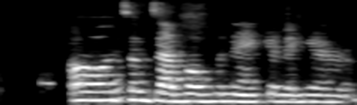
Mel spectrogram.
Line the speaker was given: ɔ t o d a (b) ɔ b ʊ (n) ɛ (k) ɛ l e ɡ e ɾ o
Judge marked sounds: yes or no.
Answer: yes, yes, yes

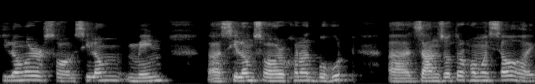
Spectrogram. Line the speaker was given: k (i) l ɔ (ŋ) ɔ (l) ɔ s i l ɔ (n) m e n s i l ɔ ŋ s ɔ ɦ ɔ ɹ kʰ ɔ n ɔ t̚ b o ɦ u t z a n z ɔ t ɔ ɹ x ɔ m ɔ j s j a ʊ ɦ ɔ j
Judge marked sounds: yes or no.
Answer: yes, yes, no, no

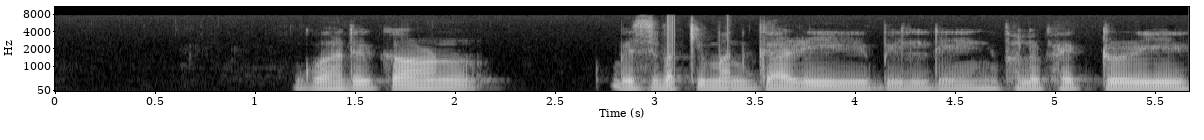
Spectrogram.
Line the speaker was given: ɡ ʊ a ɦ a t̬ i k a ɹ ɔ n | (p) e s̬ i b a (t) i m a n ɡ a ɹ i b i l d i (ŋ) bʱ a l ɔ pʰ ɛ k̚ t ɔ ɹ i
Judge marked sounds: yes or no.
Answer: no, no, yes

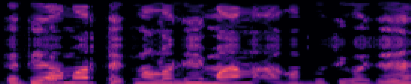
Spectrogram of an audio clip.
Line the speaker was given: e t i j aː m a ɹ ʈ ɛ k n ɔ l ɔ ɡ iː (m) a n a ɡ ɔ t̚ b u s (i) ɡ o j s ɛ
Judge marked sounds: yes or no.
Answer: yes, yes

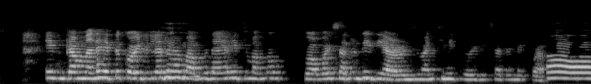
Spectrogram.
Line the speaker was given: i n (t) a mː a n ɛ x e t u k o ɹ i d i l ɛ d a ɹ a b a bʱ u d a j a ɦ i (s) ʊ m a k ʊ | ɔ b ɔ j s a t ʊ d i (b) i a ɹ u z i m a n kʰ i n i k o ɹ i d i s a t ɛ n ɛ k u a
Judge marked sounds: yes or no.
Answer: no, no, no

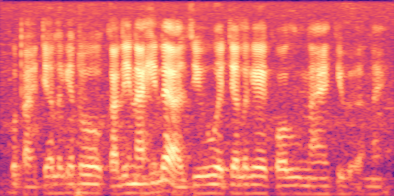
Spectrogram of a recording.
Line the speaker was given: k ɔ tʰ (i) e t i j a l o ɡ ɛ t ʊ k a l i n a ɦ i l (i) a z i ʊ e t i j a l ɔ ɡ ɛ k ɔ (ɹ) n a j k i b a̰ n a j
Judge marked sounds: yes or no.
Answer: no, no, no

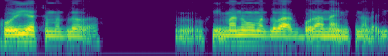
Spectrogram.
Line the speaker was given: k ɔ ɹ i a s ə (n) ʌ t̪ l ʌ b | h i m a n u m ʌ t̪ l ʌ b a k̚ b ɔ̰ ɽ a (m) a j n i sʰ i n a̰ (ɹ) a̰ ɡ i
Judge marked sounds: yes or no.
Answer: no, no, no

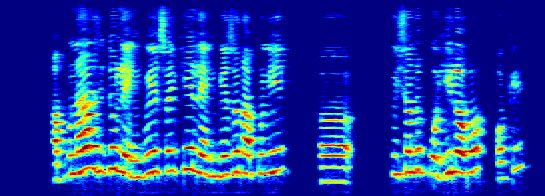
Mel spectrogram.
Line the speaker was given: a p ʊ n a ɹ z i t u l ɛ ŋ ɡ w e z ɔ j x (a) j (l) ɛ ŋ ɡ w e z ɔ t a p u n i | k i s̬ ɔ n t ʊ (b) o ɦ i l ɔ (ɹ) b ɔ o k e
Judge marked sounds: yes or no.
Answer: no, yes, no, no

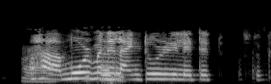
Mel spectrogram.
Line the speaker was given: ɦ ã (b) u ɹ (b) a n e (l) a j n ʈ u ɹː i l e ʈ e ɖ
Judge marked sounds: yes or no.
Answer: no, no, yes

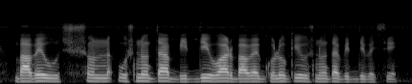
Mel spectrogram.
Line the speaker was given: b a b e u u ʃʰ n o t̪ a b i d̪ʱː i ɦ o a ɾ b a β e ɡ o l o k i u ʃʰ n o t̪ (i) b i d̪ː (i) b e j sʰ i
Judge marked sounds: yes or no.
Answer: no, yes

